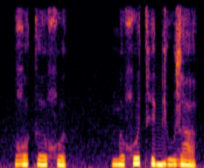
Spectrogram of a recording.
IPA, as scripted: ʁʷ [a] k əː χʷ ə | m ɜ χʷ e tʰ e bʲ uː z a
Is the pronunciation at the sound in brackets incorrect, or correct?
correct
